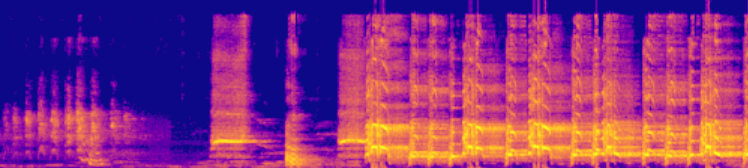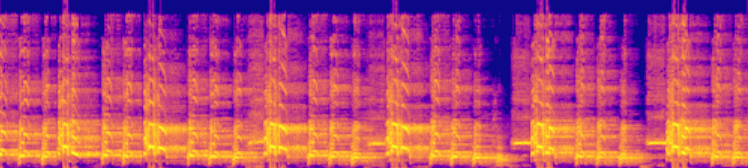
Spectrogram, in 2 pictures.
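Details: Grey francolin call: after a few faint notes, a loud, sustained run of harsh, rhythmic repeated phrases starts about two seconds in and continues steadily to the end.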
